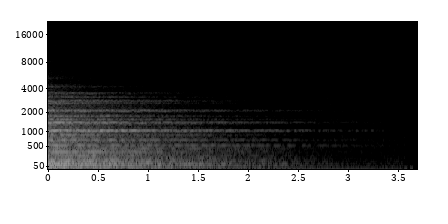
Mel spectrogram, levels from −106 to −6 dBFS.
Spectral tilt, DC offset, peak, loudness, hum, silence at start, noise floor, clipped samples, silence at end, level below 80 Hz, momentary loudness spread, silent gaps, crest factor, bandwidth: -6 dB/octave; under 0.1%; -40 dBFS; -56 LUFS; none; 0 s; under -90 dBFS; under 0.1%; 1.5 s; -66 dBFS; 15 LU; none; 18 dB; 5.6 kHz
